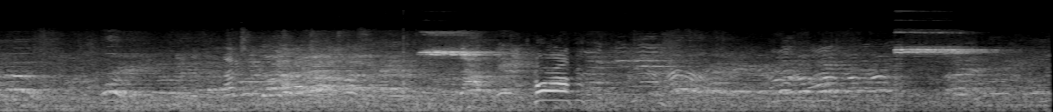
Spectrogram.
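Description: Spectators shouting and calling out from the bleachers at a wrestling bout in an echoing gym, with one louder shout just after the middle. Two brief high-pitched squeaks cut through, one a little before the middle and one near the end.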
